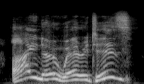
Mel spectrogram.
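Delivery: a cheery knowing chuckle; lightly voiced jolly postman; chuckling postman. A narrator's reading. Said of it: "chuckled the jolly postman".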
